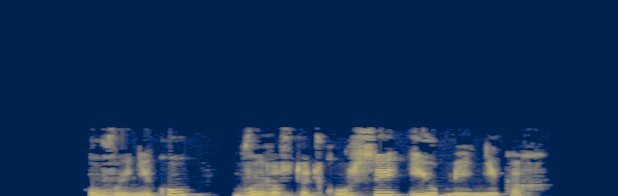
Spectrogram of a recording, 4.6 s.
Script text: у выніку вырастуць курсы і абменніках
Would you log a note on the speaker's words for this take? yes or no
no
